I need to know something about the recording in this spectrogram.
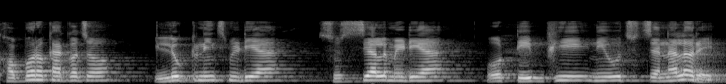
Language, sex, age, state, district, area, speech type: Odia, male, 45-60, Odisha, Dhenkanal, rural, spontaneous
